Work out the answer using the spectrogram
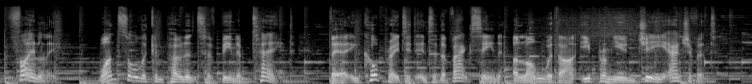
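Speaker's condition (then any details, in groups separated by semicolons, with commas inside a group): No condition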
